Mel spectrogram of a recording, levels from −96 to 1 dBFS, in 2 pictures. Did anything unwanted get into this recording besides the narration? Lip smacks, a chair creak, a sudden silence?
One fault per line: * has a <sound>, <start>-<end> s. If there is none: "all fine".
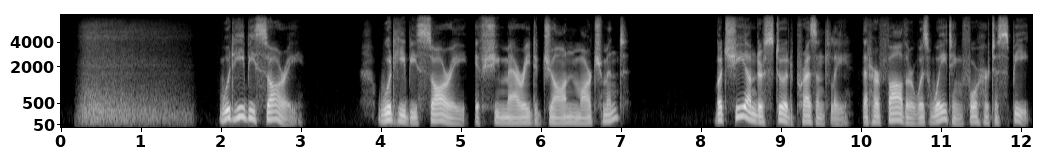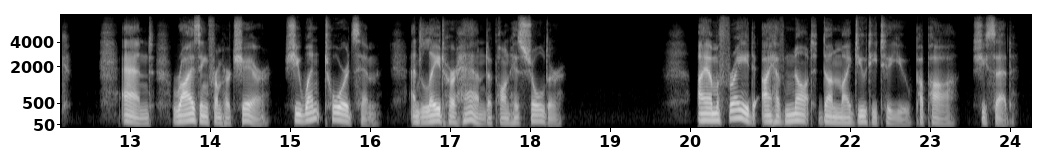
* has a breath, 0.2-1.7 s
